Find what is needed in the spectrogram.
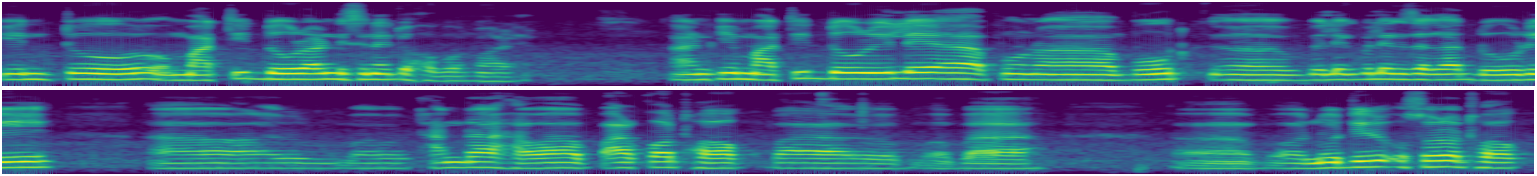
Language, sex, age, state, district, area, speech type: Assamese, male, 30-45, Assam, Kamrup Metropolitan, urban, spontaneous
